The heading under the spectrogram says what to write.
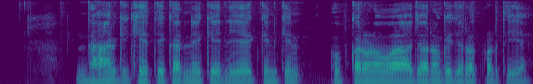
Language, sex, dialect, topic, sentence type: Hindi, male, Garhwali, agriculture, question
